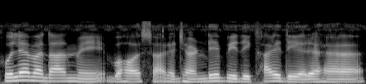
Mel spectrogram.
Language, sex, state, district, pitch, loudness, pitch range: Hindi, male, Jharkhand, Garhwa, 130 Hz, -15 LUFS, 125-150 Hz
